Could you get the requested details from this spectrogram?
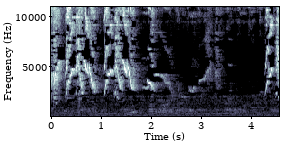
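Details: Persistent Oriental magpie-robin song meant to goad a silent bird into singing: quick high sweeping whistled notes in two short bursts, a softer descending whistle, then a fresh burst at the end.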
